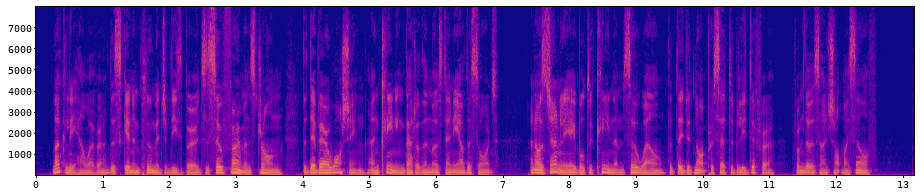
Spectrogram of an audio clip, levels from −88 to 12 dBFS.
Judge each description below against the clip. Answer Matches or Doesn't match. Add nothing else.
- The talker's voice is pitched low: Matches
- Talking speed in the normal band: Doesn't match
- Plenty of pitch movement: Matches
